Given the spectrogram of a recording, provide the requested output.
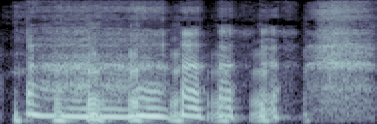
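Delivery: high-pitched burst of laughter; real laugh. Real, not acted. Actor telling a Berlin pub anecdote, laughing high.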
